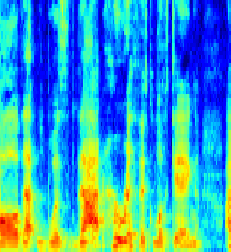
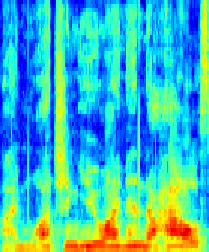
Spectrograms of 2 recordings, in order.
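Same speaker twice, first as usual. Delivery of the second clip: sinister, creepy, very low voice; 10 semitones lower than usual. Acting out a caller heard over the phone, in a creepy phone voice. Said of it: "a creepy voice".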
